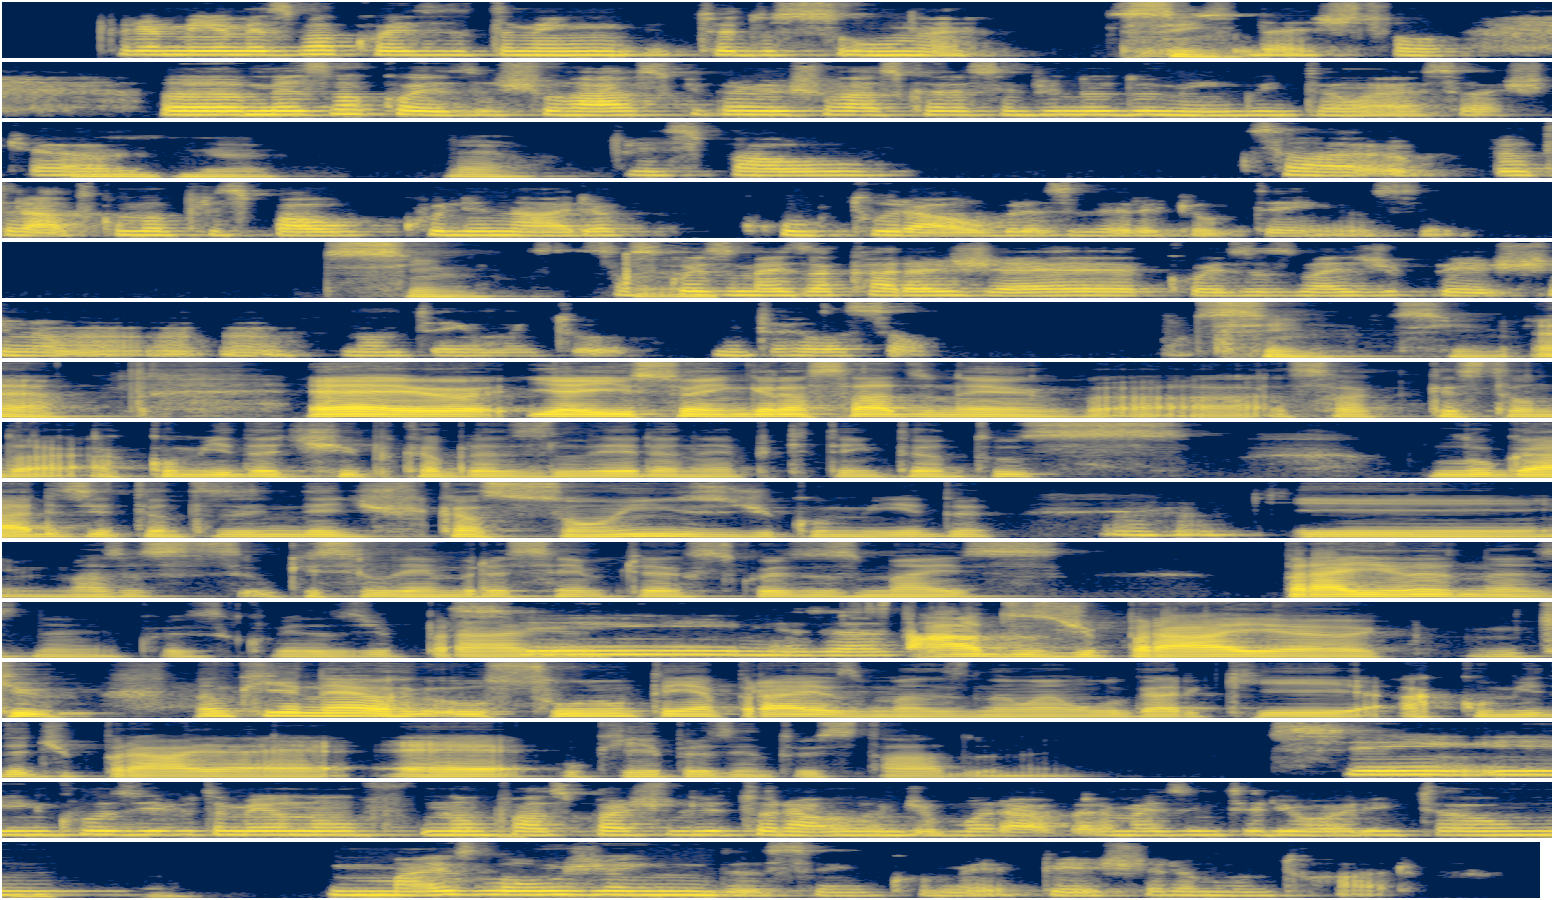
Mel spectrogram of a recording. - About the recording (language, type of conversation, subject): Portuguese, unstructured, Qual comida típica da sua cultura traz boas lembranças para você?
- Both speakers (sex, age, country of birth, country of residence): female, 25-29, Brazil, Italy; male, 25-29, Brazil, Italy
- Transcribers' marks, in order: tapping; other background noise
